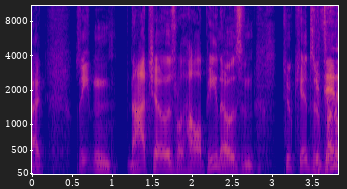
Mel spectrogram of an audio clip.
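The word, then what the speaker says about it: jalapeño: I was in an Indians game and I was eating nachos with jalapenos and two kids in front of me.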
